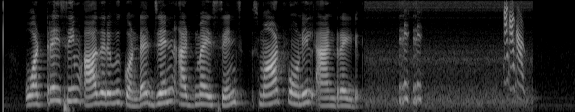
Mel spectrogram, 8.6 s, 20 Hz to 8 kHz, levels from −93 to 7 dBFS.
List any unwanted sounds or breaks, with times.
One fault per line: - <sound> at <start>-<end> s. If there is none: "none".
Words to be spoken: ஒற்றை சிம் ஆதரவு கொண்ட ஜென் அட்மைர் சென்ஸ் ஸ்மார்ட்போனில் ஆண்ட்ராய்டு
- laugh at 6.0-6.3 s
- chirp at 7.5-7.9 s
